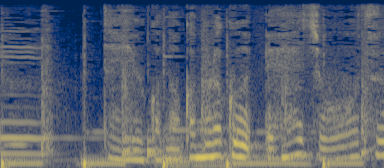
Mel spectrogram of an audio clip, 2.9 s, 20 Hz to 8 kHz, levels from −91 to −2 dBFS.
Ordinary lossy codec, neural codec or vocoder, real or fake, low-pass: none; none; real; 7.2 kHz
